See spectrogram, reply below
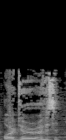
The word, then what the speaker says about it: hors d'oeuvres: There's waiters and waitresses serving hors d'oeuvres. That's how you say it, right? – That's exactly how you say it.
